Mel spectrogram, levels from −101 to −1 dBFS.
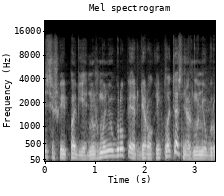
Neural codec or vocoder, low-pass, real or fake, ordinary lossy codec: codec, 44.1 kHz, 7.8 kbps, DAC; 14.4 kHz; fake; Opus, 64 kbps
